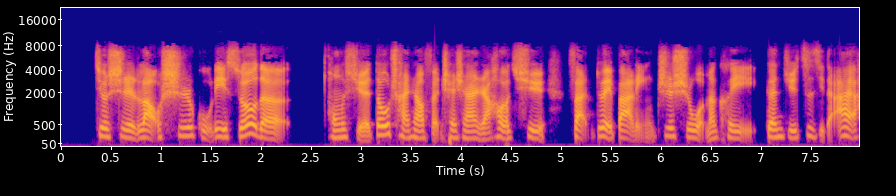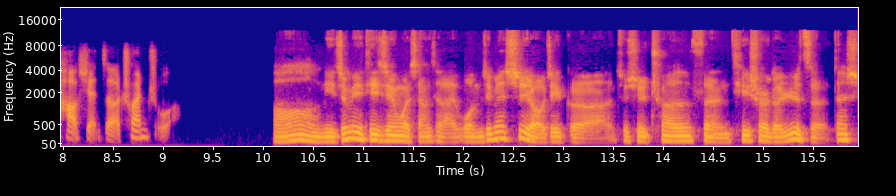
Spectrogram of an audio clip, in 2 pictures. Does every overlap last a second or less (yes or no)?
yes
